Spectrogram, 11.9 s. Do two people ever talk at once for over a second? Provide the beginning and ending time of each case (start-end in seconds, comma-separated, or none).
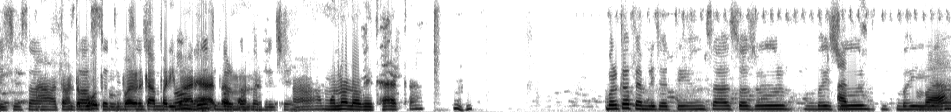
0.9-3.2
